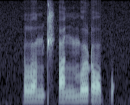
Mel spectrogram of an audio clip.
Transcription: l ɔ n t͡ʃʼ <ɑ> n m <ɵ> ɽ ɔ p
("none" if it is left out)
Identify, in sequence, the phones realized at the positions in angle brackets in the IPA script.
ɑ, o

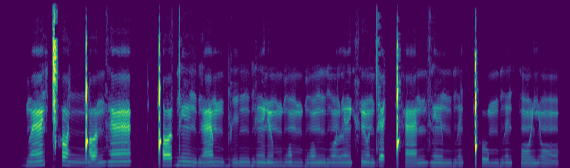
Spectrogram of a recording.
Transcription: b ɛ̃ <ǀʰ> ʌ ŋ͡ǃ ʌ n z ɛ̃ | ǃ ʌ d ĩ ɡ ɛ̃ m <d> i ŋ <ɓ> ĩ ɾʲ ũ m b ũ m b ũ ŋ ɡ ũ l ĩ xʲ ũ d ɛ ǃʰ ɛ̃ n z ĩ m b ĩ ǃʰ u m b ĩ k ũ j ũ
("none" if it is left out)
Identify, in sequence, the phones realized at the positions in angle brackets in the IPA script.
ǀʰ, b, ɡ

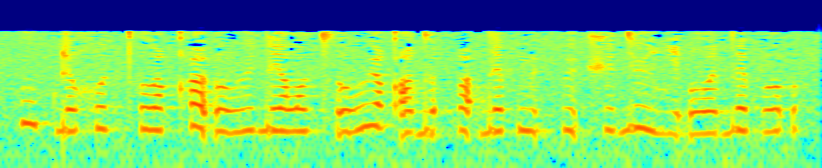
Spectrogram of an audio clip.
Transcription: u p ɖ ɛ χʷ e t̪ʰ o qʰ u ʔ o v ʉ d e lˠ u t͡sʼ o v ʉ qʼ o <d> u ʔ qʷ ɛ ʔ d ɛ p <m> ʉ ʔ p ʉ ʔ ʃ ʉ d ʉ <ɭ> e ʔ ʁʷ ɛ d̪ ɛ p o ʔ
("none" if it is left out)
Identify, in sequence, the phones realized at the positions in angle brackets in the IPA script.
d, m, ʎ

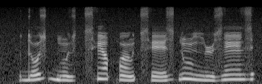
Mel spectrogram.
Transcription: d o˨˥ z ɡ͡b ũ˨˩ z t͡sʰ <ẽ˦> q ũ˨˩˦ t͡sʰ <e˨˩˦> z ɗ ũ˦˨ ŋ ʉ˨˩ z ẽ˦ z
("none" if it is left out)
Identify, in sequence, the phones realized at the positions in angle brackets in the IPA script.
ẽ˦, e˨˩˦

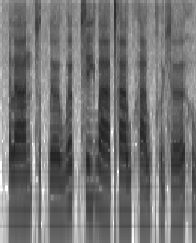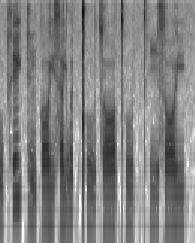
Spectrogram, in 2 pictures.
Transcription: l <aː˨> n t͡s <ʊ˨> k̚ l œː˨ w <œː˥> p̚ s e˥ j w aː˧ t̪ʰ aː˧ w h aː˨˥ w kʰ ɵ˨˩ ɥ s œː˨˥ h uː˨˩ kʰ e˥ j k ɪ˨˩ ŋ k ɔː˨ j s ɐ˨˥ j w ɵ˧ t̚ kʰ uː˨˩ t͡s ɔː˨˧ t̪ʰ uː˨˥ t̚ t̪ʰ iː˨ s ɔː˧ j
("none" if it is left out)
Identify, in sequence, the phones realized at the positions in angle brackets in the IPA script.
aː˨˧, ʊ˨, œː˥

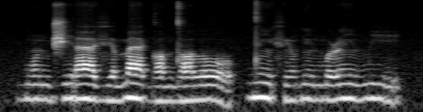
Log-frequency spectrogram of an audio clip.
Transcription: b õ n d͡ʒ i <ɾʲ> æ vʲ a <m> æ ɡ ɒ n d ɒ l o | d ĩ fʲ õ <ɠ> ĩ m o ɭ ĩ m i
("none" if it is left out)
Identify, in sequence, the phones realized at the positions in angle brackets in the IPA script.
ɾ, m, ɠ

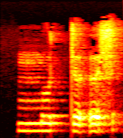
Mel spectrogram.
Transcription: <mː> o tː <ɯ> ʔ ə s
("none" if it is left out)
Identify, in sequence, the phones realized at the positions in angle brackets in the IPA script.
mː, ə

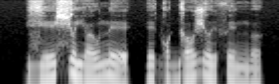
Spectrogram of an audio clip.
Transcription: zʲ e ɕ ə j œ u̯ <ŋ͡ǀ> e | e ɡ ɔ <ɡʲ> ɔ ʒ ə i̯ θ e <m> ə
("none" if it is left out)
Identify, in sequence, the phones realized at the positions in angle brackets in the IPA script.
n, ɡʲ, ŋ

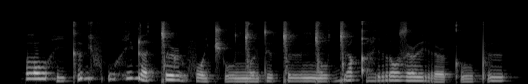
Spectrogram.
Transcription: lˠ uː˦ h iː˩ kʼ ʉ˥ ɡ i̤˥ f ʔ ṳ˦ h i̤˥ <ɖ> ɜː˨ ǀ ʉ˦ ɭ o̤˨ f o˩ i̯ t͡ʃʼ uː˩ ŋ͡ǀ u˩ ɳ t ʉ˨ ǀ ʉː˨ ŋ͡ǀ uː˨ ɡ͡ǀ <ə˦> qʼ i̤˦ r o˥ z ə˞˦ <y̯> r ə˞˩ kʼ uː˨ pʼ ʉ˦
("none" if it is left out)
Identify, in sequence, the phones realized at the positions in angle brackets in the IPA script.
ɖ, ʉ˦, y̯

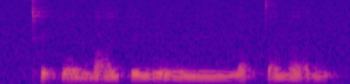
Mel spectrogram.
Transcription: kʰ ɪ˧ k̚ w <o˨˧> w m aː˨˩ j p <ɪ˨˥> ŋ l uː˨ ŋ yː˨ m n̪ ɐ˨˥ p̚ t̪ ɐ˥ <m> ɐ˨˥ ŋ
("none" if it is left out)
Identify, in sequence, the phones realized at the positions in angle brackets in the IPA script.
o˧, ɪ˨˥, m

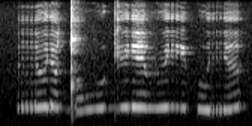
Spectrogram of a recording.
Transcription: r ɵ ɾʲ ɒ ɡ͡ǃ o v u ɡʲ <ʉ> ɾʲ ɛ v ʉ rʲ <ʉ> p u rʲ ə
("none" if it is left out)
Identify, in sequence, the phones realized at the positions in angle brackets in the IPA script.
ʉ, ʉ

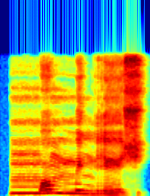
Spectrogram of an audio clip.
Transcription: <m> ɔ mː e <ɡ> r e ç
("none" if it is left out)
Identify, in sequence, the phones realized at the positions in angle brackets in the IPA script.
mː, ŋ

